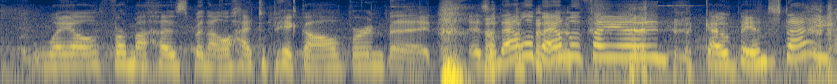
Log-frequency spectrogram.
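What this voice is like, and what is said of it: Southern American accent. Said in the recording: “I'm too country? ... I love a good Southern accent.”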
